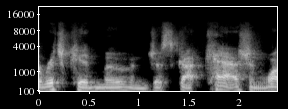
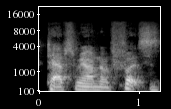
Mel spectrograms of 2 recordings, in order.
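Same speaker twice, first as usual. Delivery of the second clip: ordinary talk, nothing marked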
